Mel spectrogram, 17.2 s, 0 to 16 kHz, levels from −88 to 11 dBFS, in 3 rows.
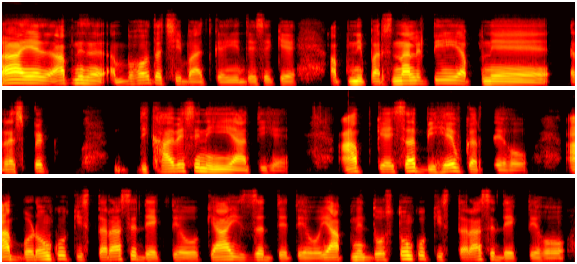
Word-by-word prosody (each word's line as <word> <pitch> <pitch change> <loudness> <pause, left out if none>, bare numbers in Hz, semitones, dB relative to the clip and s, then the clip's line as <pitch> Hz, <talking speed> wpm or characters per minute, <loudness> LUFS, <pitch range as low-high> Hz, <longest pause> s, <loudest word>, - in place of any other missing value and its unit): अ, 155 +2 +12
ये 150 -2 +7
आपने 145 +2 +3
ज 135 -1 +2 0.3
बहुत 145 +3 -1
अच्छी 130 -2 -5
बात 100 -1 -3
कही 100 -1 -7
जैसे 110 0 -6
कि 110 +2 -5 0.4
अपनी 120 0 +2
पर्सनैलिटी, 130 +4 +2
अपने 120 -3 +1 0.8
रिस्पेक्ट 120 +3 -2 0.9
दिखावे 130 +5 +1
से 150 +1 +1
नहीं 120 -4 +3
आती 95 +1 -5
है। 85 -3 -12 0.6
आप - - +6 0.2
कैसा 130 +5 +4
बिहेव 135 +7 +3
करते - - -4
हो? 95 -1 -7 0.4
आप 135 - +6
बड़ो 130 +4 +1
को 160 - -1
किस 130 -3 -9
तरह 130 +3 +1
से 155 - -4
देखते 115 -1 -5
हो? 110 -1 -4
क्या 125 +2 +3
इज़्ज़त 125 -1 -4
देते 110 -1 -8
हो 105 -1 -5
या 120 0 +4
अपने 125 +1 -3
दोस्तों 145 +5 +1
को 155 - -3
किस 130 -1 -11
तरह 125 +1 -1
से 140 - -4
देखते 105 0 -6
हो, 105 -1 -6
120 Hz, 155 wpm, -24 LUFS, 110-140 Hz, 0.9 s, अ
